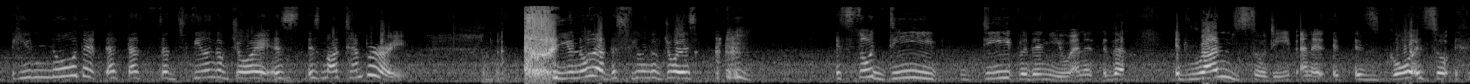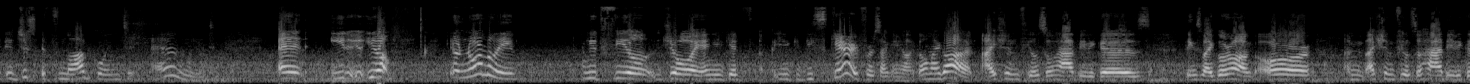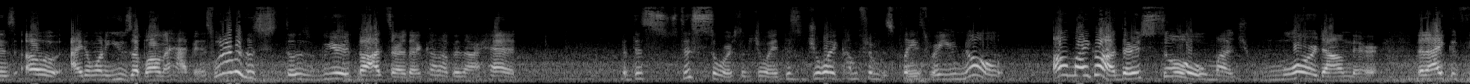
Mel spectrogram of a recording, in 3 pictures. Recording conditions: inside a vehicle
